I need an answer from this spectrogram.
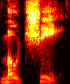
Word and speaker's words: mochi: It's pronounced mochi.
